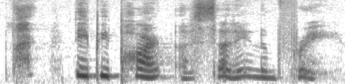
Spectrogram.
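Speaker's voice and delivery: whispered prayer, breath only. Real, not acted. Preacher praying to God for freedom, whispering. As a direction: hush it to God, barely a breath.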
